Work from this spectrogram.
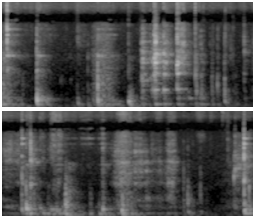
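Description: Bread dough for French baguettes being stirred in a bowl after oil and salt go into a frothy yeast mixture, heard as irregular scraping and clinking strokes of a utensil against the bowl, close and fairly quiet.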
